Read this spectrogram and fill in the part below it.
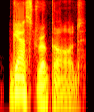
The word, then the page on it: gastropod: British English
